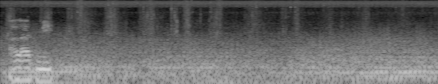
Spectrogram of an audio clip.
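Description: Footsteps crunch on dirt ground.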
